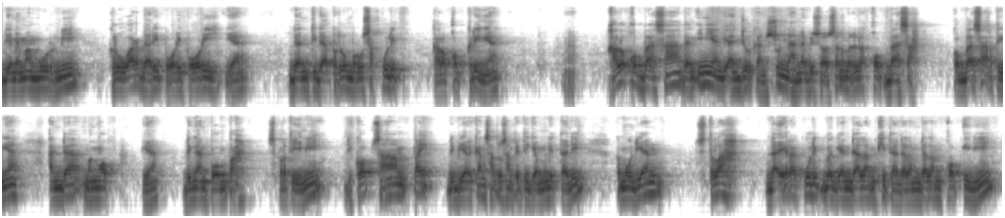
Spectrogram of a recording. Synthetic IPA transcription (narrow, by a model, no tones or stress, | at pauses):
diamemaŋmurni | kəluardaɾipo̰ɾipoɾija̰ | dant̪idaʔpərluməɾusakːulɪt̪̚ | kalokɔp̚kəɾɪŋja | ja̰ | kalokɔp̚basadanḭnijaŋdiaɲd͡ʒurkansunːahnabisɔlːasalamada̰lahkɔp̚basa̰ | kɔp̚basa̰ːrt̪iɲaʔandaməŋɔp̚ | ja | dəŋanpɔmpah | sə̥pərt̪iːnidikɔp̚sa̰mpajdibiarkansat̪usampajt̪iɡamənɪt̪ːadikəmudian | sə̥t̪əlah | daʔḛɾa̰kulɪt̪̚baɡiandalamkit̪adalamdala̰mkɔp̚ini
